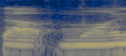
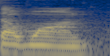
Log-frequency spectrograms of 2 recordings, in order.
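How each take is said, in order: First: The phrase sounds hesitant and unsure. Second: The phrase sounds confident and assured. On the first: The speaker calls it wrong. "You don't want to say like" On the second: The speaker calls it right. "Say it like you know what you're saying"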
